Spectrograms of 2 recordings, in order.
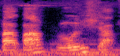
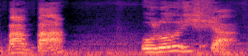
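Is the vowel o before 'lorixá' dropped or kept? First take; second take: dropped; kept. First: The o before lorixá is dropped. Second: The o before lorixá is kept. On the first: This is the shortened form used in Brazil. The speaker calls it wrong. "uma pronúncia que foi comprimida" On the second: This is the full original form. The speaker calls it right. "o correto é"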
